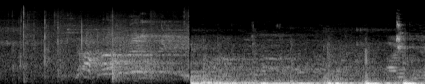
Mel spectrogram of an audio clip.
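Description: Futsal play in an echoing sports hall: sharp thuds of the ball being kicked and bounced on the wooden floor, with players calling out. About halfway in the sound jumps louder, with a heavy low rumble under the ball thuds.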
